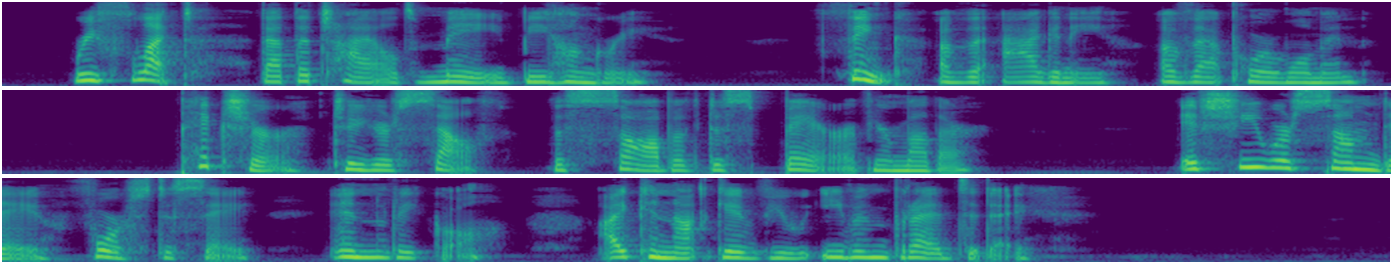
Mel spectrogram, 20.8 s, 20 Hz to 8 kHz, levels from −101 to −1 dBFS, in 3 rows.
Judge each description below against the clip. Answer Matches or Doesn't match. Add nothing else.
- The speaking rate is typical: Doesn't match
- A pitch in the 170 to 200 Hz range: Matches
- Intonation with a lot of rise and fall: Doesn't match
